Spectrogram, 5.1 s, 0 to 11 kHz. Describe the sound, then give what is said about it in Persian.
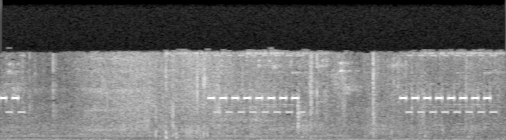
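A telephone rings with bursts of repeated electronic trilling beeps. The ringing is fairly faint over steady background noise and continues to the end. “از صبح تالا 200 بار زنگ زده بنده خدا، نگرانه دیگه.”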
